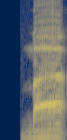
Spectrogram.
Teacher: او کو کھینچنا نہیں. ما الف مدہ ہے، ایک الف کے برابر کھینچ کر پڑھیں گے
